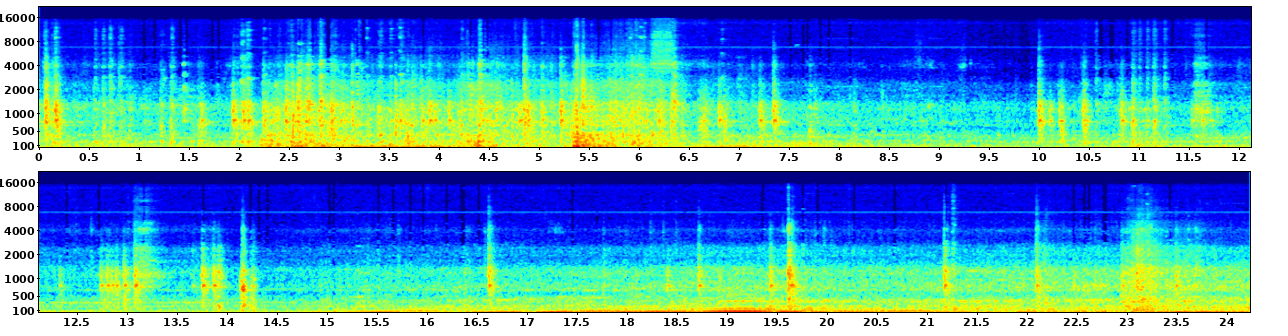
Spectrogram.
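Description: A car engine hums steadily as the car drives along a street.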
